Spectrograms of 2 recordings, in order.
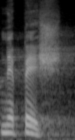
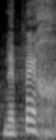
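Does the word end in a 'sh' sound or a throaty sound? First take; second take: sh sound; throaty sound. First: The word ends with a soft 'sh' sound. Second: The word ends with a throaty guttural sound. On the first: The speaker calls it wrong. "con ese H al final, como suena nepesh" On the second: The speaker calls it right. "se pronuncia como J ... Que es gutural"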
